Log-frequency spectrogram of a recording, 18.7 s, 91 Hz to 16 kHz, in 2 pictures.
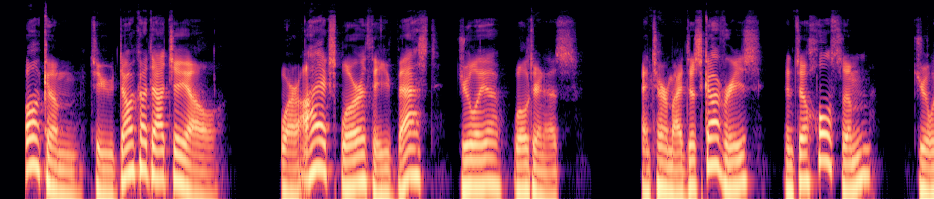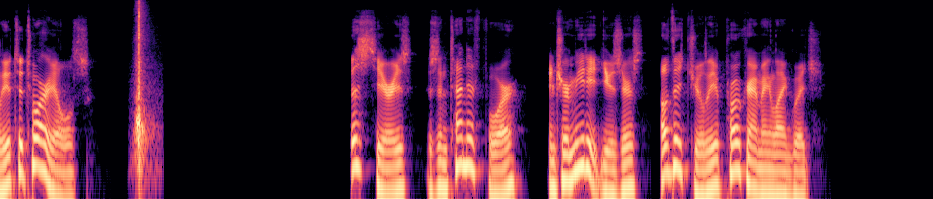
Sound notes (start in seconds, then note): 10.7 golf ball hit sound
